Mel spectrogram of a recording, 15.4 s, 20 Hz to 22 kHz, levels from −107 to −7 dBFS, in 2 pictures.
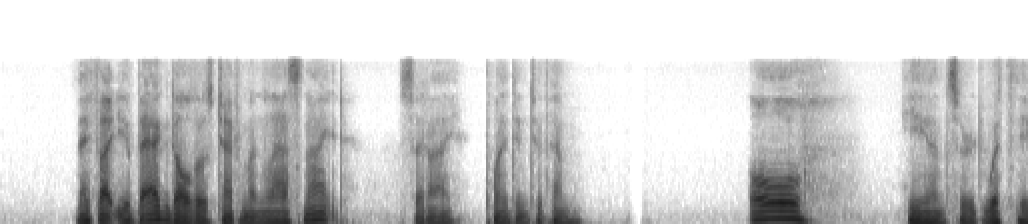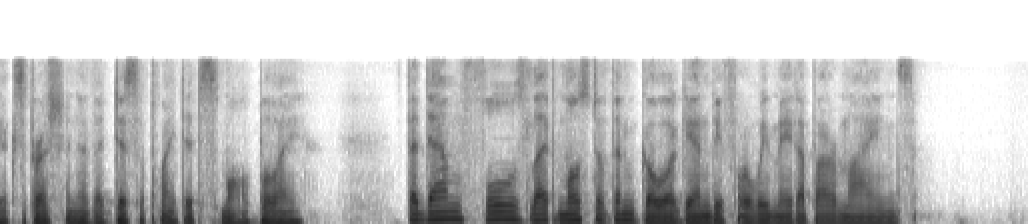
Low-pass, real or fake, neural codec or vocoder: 7.2 kHz; fake; codec, 16 kHz, 1.1 kbps, Voila-Tokenizer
